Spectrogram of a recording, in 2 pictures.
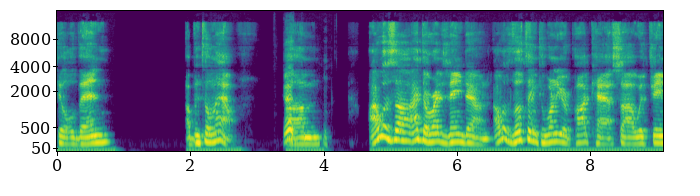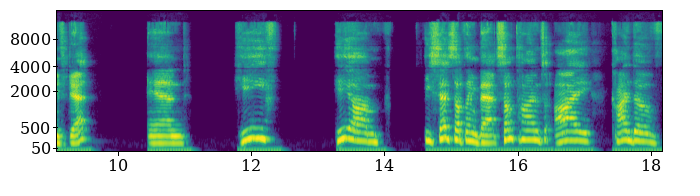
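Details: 56-year-old man with aphasia after a 2013 ischemic stroke at the back of the brain affecting balance, strength and speech; words unintelligible at onset, still impaired twelve years later, volume and enunciation dropping late in the day with some slurring; aphasia.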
